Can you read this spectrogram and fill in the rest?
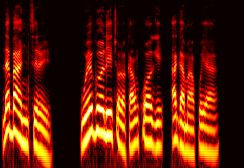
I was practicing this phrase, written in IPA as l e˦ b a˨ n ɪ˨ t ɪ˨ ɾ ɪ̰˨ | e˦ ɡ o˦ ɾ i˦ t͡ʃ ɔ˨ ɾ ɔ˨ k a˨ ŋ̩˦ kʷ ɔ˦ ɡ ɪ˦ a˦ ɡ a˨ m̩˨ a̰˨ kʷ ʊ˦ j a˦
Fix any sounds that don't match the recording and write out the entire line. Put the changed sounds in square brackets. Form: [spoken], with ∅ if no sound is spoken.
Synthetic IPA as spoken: l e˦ b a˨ [ɲ] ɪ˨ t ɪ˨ ɾ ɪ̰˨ | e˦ ɡ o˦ [l] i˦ t͡ʃ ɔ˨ ɾ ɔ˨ k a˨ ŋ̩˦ kʷ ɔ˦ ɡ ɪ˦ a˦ ɡ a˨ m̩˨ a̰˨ kʷ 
